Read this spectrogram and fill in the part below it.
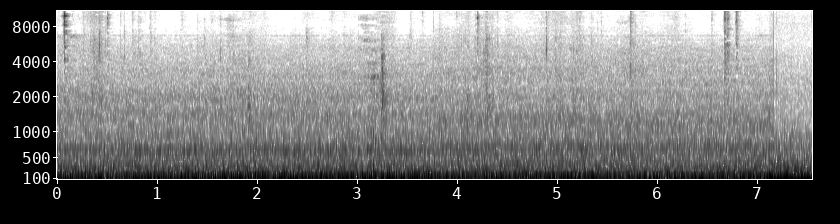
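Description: A Freightliner Cascadia semi truck engine runs at a steady idle during injector troubleshooting, a continuous loud low rumble with faint intermittent ticks and no talking.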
